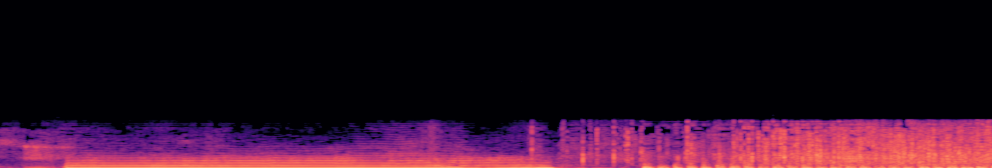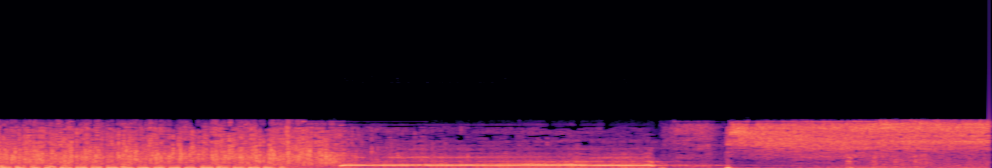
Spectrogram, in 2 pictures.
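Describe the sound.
A voice imitates a train: a long droning whistle-like tone, then a steady rapid chuffing hiss for several seconds, then a second sustained whistle tone.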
